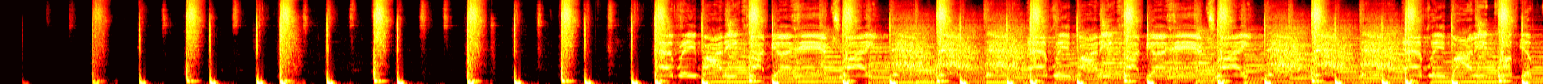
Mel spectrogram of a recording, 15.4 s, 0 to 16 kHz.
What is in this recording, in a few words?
intro Hype 128Bpm; Redrum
